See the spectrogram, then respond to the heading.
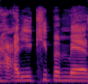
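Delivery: ordinary talk, nothing marked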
